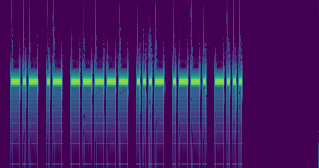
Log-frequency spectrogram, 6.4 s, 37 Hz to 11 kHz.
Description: Morse code, heard as a keyed tone, about 21 wpm, 700 Hz. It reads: KA0VPB
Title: USA Callsign DE Callsign - 6 Characters - 20wpm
